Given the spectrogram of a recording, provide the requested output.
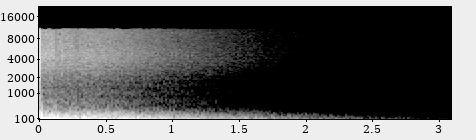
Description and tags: Hard DP03
This is a heavy bass-drum suitable for hard-techno, dark-techno use. It is custom made.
